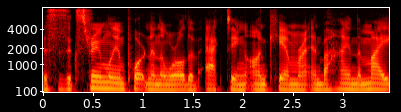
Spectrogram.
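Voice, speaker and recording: Against a quiet background, a woman talks with a very deep, low pitch. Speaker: voice actor. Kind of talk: reading aloud.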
